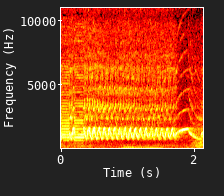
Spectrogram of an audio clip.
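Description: Police car siren sounding in a fast warble, shifting near the end into a slower rising and falling wail.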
